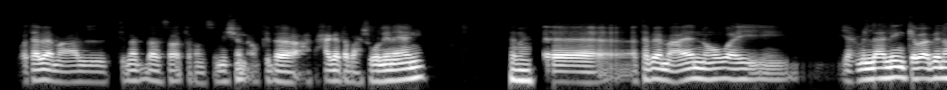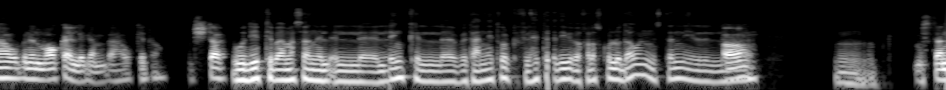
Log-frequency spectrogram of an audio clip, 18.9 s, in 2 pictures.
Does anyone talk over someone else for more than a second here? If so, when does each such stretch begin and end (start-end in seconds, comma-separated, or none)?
none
